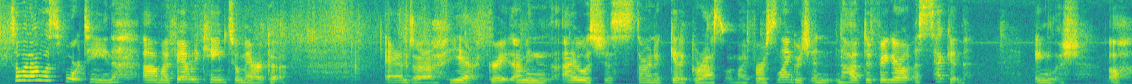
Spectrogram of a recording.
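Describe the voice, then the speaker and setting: A woman speaks at a medium pitch and a moderate pace with fairly even intonation. Noticeable background noise and audible room echo are present. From Hong Kong. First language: Cantonese. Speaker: children's author. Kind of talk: personal storytelling presentation. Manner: casual, chatty.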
